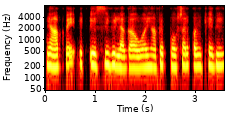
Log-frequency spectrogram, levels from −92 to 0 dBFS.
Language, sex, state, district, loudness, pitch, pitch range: Hindi, female, Haryana, Charkhi Dadri, -19 LUFS, 205 Hz, 190-215 Hz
